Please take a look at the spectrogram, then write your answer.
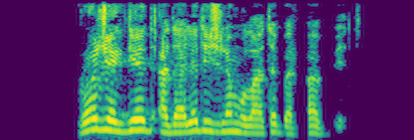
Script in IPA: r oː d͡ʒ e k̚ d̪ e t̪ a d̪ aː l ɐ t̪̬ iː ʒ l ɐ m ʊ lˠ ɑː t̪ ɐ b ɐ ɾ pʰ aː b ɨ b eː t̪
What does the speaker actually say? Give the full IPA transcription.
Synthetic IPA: r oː d͡ʒ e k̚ d̪ e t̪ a d̪ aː l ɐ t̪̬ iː ʃ l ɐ m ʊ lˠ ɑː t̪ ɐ b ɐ ɾ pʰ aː b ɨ b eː t̪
